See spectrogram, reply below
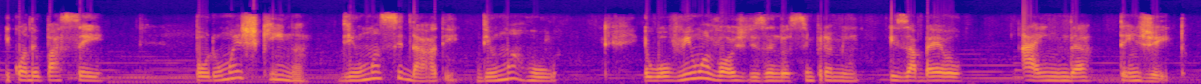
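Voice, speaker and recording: A woman reads a personal testimony in the first person. Her voice sits low and mellow, and her delivery is earnest and confessional. Faint music plays beneath her. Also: lively intonation, fairly quick. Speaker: testimony narrator.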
